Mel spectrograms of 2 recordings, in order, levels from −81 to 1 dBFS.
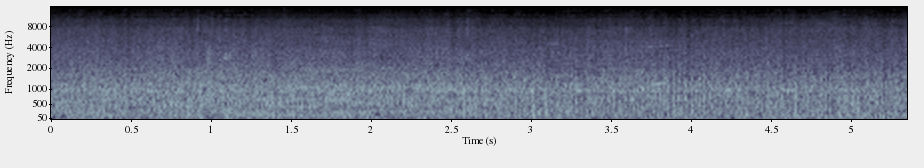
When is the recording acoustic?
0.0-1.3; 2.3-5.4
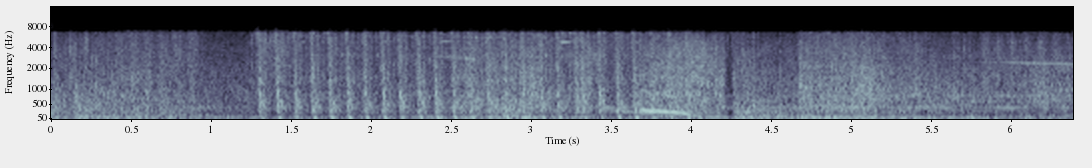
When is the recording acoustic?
0.0-3.3; 4.0-6.4

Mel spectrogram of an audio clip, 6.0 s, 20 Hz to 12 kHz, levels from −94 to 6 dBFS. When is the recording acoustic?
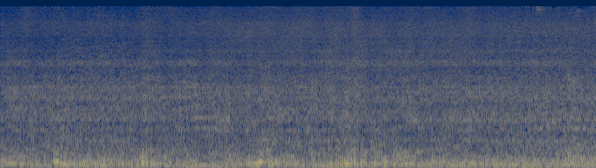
0.6-1.3; 4.9-6.0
